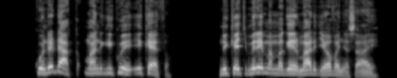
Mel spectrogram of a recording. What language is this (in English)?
Luo (Kenya and Tanzania)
